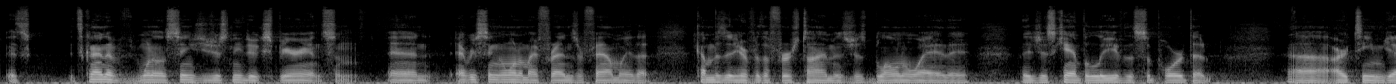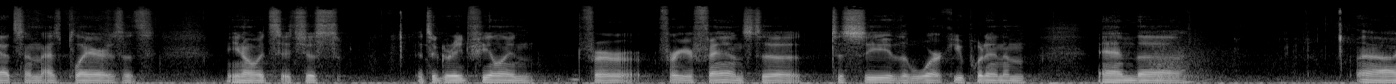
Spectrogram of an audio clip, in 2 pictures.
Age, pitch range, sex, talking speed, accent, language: 20-39, 85-95 Hz, male, 165 wpm, American, English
